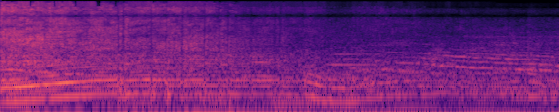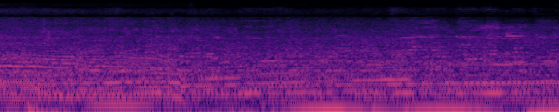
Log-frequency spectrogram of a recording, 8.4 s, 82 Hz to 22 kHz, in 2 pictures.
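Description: A Formula 4 race car drives nearby, its engine note rising and falling with harmonic sweeps and a brief dip mid-run, steady and loud throughout with a faint voice underneath.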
